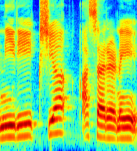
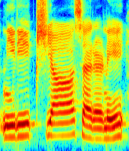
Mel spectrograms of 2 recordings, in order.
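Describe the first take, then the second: First: The two words are said as separate words. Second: The two words are merged into one word.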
